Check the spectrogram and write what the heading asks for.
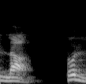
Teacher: मतलब जैसे आप ला बोलोगे, ला, तो ला आप बोल रहे हो तो जीभ का जो सामने वाला भाग है वह आपके मसूड़ों से स्पर्श कर ले रहा है, और जो प्राणवायु निकल रही है वो साइड से बाहर निकल रही है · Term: पार्श्विक व्यंजन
